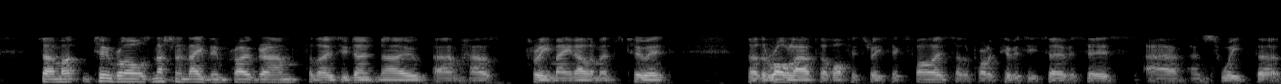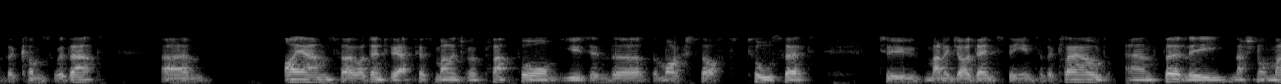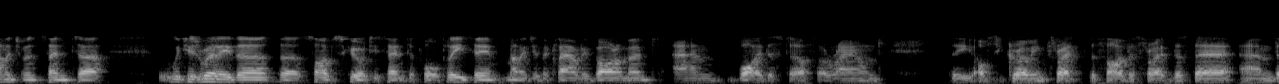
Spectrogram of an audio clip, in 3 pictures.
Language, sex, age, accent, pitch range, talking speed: English, male, 50-69, British, 100-110 Hz, 135 wpm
